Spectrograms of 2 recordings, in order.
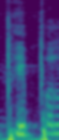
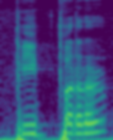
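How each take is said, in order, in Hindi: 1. शब्द का अंत L ध्वनि से होता है। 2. शब्द का अंत R ध्वनि से होता है।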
